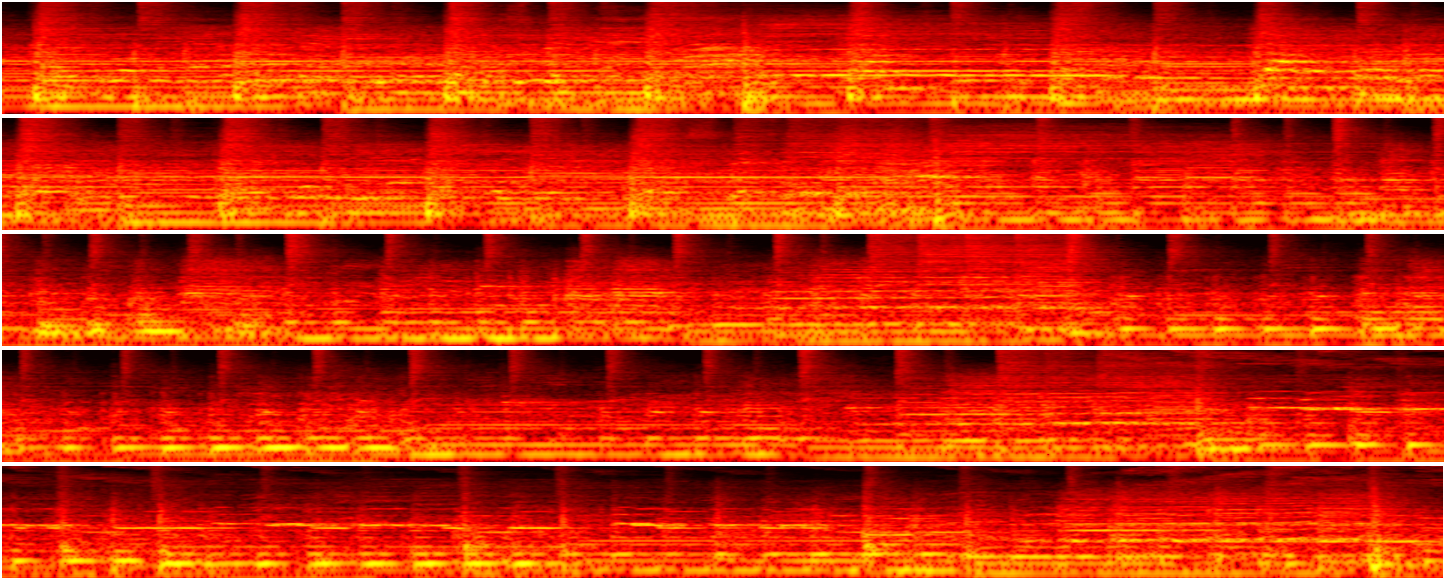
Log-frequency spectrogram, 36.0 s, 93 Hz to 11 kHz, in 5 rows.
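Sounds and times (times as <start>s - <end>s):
rock band playing: 0.0s - 36.0s.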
